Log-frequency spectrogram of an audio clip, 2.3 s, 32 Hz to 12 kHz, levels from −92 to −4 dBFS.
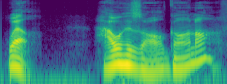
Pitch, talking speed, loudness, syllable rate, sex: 110 Hz, 160 wpm, -17 LUFS, 3.9 syllables/s, male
